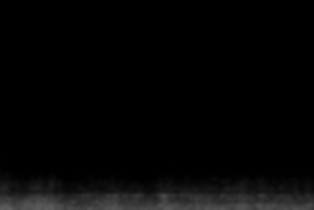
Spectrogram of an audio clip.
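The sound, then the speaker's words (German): A steady, broad roar of an airplane flying overhead, heavy in the low range and holding at an even level throughout, with no voices over it. “Warte kurz, wir sind Flugzeuge, also”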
